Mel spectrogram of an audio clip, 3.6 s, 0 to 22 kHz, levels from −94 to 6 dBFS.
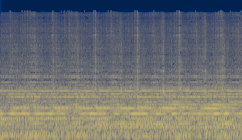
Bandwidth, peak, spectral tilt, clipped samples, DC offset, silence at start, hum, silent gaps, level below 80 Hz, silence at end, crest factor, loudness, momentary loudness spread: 17 kHz; -2 dBFS; -5.5 dB/octave; under 0.1%; 0.4%; 0 s; none; none; -32 dBFS; 0 s; 14 dB; -17 LUFS; 2 LU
